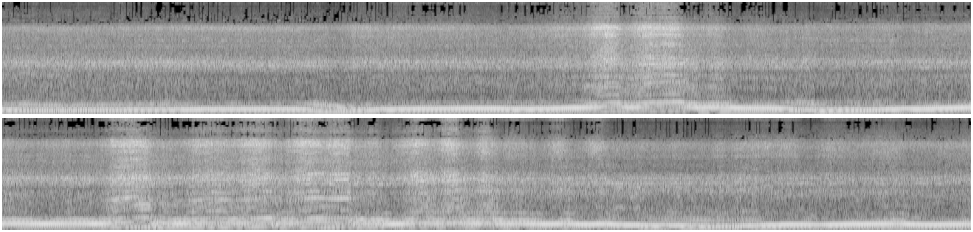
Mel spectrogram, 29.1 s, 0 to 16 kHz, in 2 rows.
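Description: Off-road 4x4 SUV engines revving hard under load in mud, the pitch climbing and dropping again and again, with another engine running steadily underneath.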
